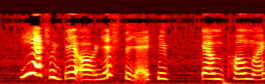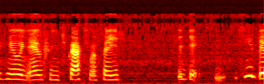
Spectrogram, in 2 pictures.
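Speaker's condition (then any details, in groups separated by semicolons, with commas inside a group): Cerebral palsy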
